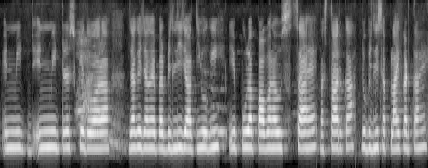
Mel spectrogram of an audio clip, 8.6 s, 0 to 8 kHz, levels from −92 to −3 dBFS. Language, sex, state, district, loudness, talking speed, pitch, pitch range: Hindi, female, Chhattisgarh, Bastar, -16 LUFS, 175 wpm, 255 Hz, 250-265 Hz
